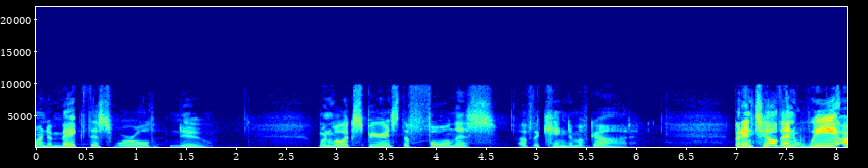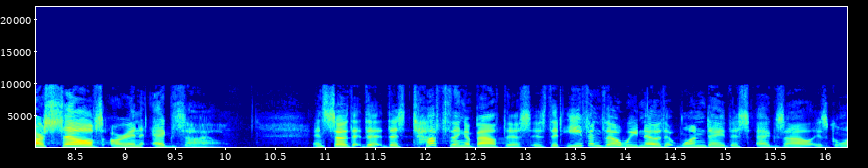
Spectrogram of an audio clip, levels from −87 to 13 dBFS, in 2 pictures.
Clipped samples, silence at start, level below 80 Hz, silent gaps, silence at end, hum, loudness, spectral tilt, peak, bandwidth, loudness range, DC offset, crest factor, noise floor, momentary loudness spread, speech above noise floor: under 0.1%; 0 s; -88 dBFS; none; 0 s; none; -28 LUFS; -1.5 dB/octave; -6 dBFS; 10 kHz; 14 LU; under 0.1%; 26 dB; -66 dBFS; 20 LU; 36 dB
